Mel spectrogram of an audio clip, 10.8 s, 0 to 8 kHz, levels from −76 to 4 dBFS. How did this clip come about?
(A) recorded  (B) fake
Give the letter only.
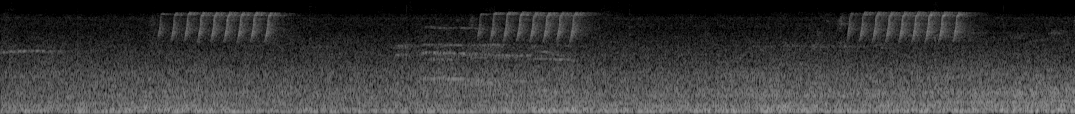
A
